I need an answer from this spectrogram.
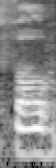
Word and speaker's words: pho: the what the um it's a pho restaurant which like is spelled faux p-ho okay um it's like noodles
